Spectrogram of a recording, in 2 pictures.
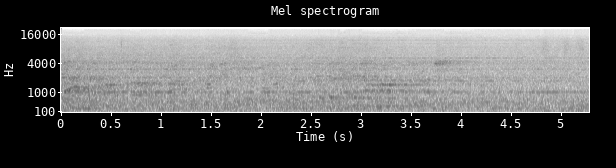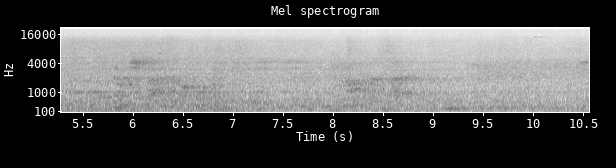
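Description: A train pulled by a Lalaguda-shed WAP7 electric locomotive rolls into a station with a steady loud rumble and rail noise, faint wheel squeals rising now and then, continuous throughout.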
